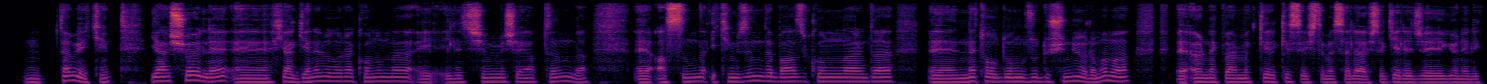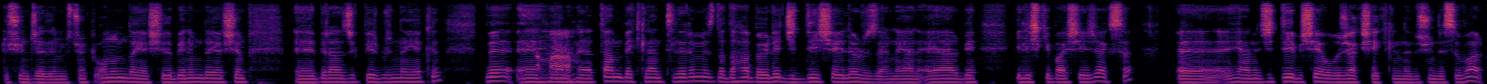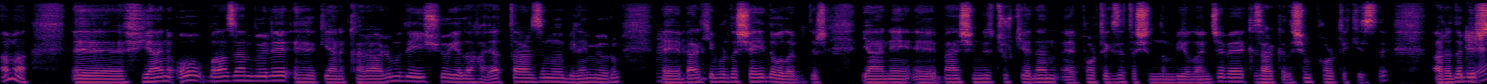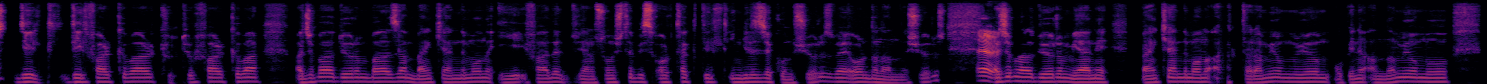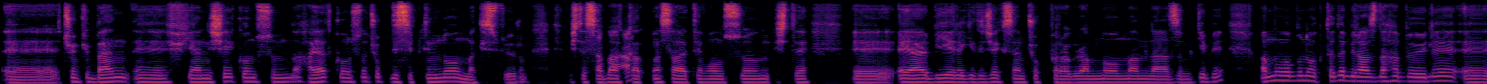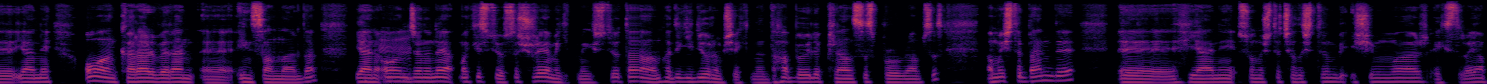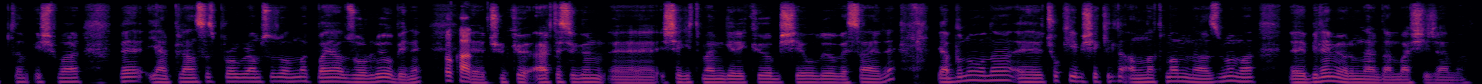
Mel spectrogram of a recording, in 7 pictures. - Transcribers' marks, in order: exhale; exhale
- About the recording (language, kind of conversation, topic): Turkish, advice, Yeni tanıştığım biriyle iletişim beklentilerimi nasıl net bir şekilde konuşabilirim?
